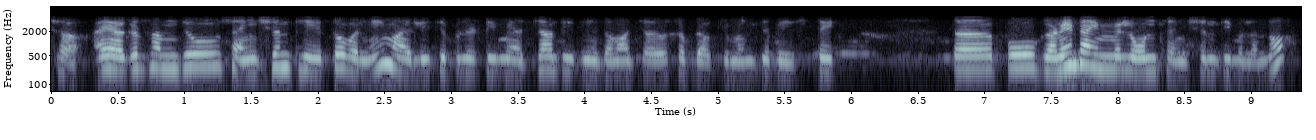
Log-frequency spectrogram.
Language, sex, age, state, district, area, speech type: Sindhi, female, 45-60, Maharashtra, Mumbai Suburban, urban, conversation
